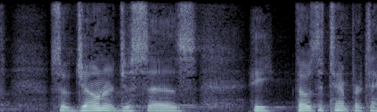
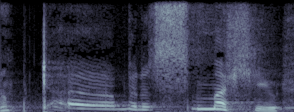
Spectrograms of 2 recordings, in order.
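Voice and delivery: much higher, slow, cartoonish threat; mock angry God; 11 semitones higher than usual. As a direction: play God as a silly bully. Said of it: "God is not, like, going".

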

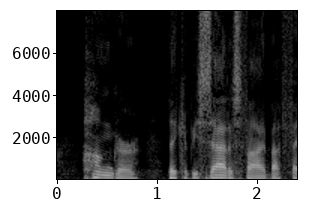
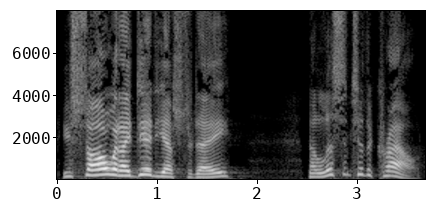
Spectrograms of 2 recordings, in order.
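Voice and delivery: loud, higher preaching voice; fervent sermon delivery; 8 semitones higher, 14 dB louder than usual. Acted. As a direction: preach it out to the room. Preacher at full volume.

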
